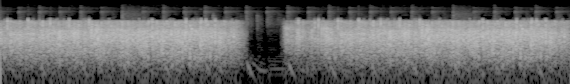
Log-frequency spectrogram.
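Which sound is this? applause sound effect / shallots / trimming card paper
applause sound effect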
